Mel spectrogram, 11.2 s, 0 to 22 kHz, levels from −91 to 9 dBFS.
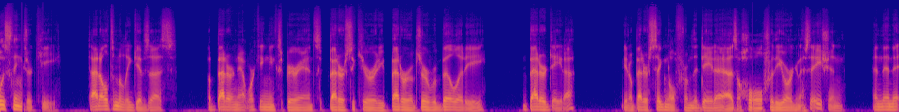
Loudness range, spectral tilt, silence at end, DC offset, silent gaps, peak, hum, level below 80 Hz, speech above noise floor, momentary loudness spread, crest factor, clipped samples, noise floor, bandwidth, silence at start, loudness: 2 LU; -6 dB/octave; 0 s; under 0.1%; none; -6 dBFS; none; -42 dBFS; 40 dB; 10 LU; 20 dB; under 0.1%; -65 dBFS; 16.5 kHz; 0 s; -26 LUFS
